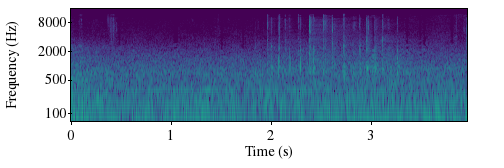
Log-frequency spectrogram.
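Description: Fingers tap out a folder name on a computer keyboard, a short burst of faint, quick key clicks over low background hum.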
